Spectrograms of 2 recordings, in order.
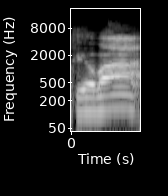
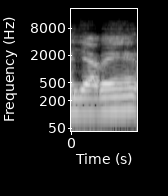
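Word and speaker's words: יהוה: algunos lo pronuncian como Jehová algunos lo pronuncian como ya ve usted le puede poner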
